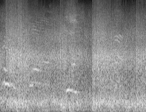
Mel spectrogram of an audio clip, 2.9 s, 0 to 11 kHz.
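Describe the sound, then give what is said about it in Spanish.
A gunfire volley from a radio drama battle scene, its shots blurring into a loud, dense, unbroken crackle that lasts about three seconds. “¡Fuego! ¡Disparen contra aquellos 3 hombres!”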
